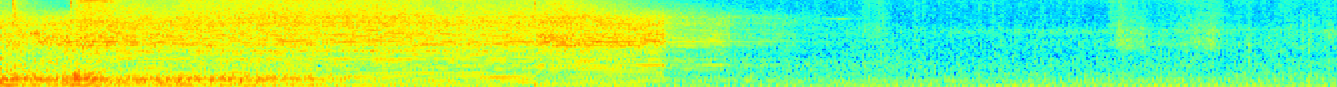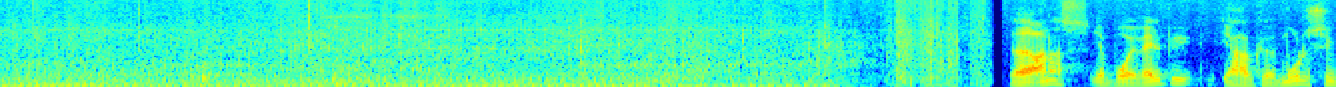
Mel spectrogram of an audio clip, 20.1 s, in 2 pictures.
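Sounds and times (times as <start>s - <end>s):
motorcycle engine idling: 0.0s - 16.6s
faint clicks from motorcycle: 6.2s - 16.4s.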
